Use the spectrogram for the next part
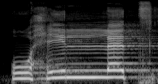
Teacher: ini ta jangan lupa untuk mengeluarkan angin di huruf ta ya. Kalau ta ini punya sifat namanya hams.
